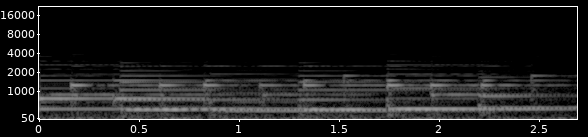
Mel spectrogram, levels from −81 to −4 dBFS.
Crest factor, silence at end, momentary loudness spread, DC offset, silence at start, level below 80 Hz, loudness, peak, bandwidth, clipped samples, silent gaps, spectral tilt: 12 dB; 0 s; 3 LU; under 0.1%; 0 s; -60 dBFS; -41 LUFS; -30 dBFS; 4 kHz; under 0.1%; none; -8.5 dB/octave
